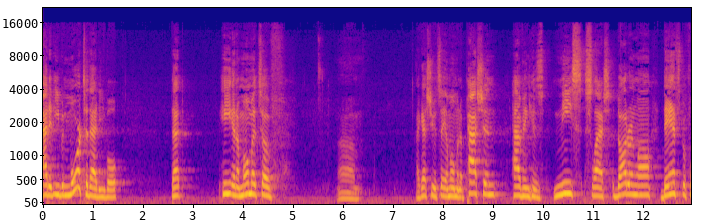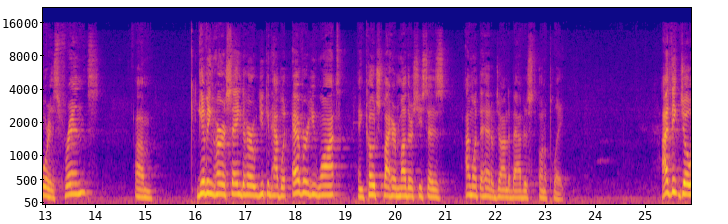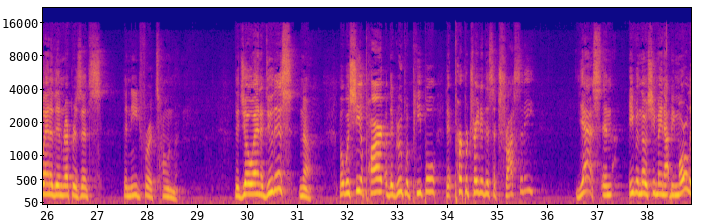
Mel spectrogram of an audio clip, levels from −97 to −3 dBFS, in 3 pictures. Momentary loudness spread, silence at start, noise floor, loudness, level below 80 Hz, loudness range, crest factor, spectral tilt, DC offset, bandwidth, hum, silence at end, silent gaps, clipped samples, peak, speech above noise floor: 14 LU; 0 s; -51 dBFS; -20 LUFS; -48 dBFS; 7 LU; 20 dB; -5.5 dB/octave; under 0.1%; 16.5 kHz; none; 0 s; none; under 0.1%; -2 dBFS; 31 dB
